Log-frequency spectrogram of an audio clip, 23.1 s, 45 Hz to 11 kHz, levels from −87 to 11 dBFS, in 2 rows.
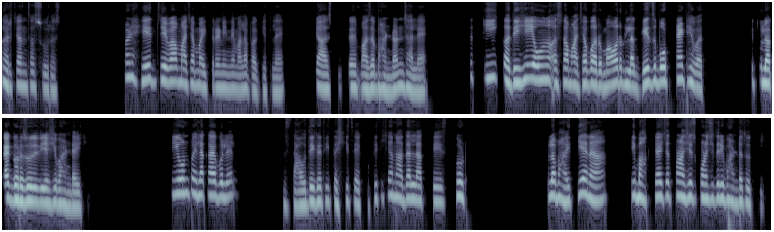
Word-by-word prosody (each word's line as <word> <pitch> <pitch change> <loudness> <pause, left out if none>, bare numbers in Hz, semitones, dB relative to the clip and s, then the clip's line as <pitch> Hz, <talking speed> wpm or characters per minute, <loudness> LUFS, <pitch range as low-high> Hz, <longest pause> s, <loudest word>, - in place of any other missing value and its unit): घरच्यांचा 180 -3 -3
सूर 155 -2 -5
असतो. 140 - -12 0.9
पण 275 0 0
हेच 235 0 +1
जेव्हा 225 -2 +3
माझ्या 200 -2 -2
मैत्रिणीने 165 -2 -4
मला 155 +1 -5
बघितलंय, 140 -1 -9
की 160 +4 -13
आज 160 -2 0
तिथे 165 +2 -5
माझं 160 0 0
भांडण 155 +2 -2
झालंय, 140 -4 -3 0.7
तर 275 - -11
ती 265 +1 -3
कधीही 215 +1 +4
येऊन 245 -1 +4
असा 205 -1 -1
माझ्या 195 0 0
वर्मावर 190 +2 +3
लगेच 190 +4 +3
बोट 225 -1 +5
नाही 245 - +6
ठेवत, 185 -8 -1 0.7
की 205 - -11
"तुला 215 -2 +7
काय 215 - +10
गरज 190 -2 +6
होती 185 -1 +5
तिच्याशी 175 -1 +2
भांडायची." 145 -5 -2 1.3
ती - - -6
येऊन 275 +1 +2
पहिला 260 -2 +1
काय 245 -1 +4
बोलेल? 230 +1 -2 0.8
"जाऊ 150 +1 -4
दे 185 +4 +1
गं, 185 +1 0
ती 185 - -7
तशीच 170 +2 -6
आहे. 165 - -3
कुठे 150 +7 -12
तिच्या 235 +4 -6
नादाला 215 -2 +1
लागतेस? 185 -2 -3
सोड." 235 +6 -1 1.2
तुला 245 +1 +5
माहिती 200 +2 -1
आहे 275 - +5
ना, 195 -2 +2 0.4
ती 245 - -2
मागच्या 230 0 +1
ह्याच्यात 235 0 0
पण 245 - 0
अशीच 225 -2 +2
कोणाशीतरी 215 0 +1
भांडत 180 -3 -1
होती. 155 -4 -7
190 Hz, 160 wpm, -25 LUFS, 165-225 Hz, 1.3 s, काय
